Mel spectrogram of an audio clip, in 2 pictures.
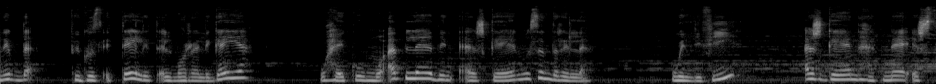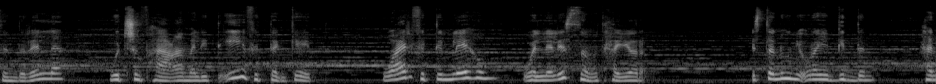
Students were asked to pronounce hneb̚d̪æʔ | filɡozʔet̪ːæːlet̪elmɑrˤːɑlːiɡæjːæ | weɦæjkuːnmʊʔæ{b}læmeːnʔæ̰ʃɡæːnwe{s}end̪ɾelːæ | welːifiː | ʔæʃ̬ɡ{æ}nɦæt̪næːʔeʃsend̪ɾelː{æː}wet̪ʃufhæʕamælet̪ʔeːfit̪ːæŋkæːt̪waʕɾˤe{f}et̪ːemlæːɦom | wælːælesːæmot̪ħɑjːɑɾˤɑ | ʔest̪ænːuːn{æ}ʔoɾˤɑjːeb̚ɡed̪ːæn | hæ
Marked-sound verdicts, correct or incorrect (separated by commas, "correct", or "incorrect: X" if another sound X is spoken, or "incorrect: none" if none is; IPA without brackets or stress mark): correct, correct, incorrect: æː, incorrect: æ, correct, incorrect: i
